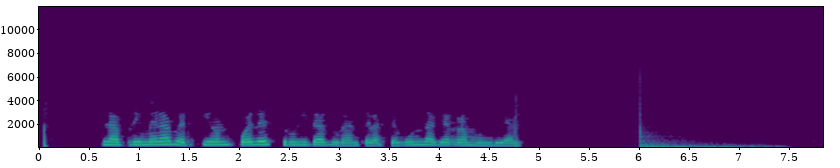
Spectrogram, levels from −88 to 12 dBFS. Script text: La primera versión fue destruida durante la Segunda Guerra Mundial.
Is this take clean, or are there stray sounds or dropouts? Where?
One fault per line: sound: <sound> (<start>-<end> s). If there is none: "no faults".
sound: thud (6.0-7.5 s)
